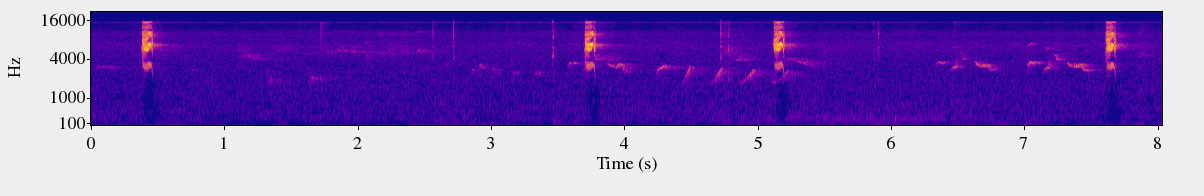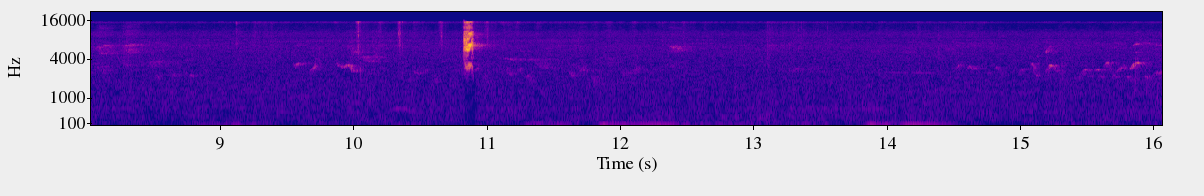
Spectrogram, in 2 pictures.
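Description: Juvenile black-naped monarch (kehicap ranting) calling. It gives five sharp, high chirps spaced a few seconds apart, with a run of softer, quick chittering notes between the second and third.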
